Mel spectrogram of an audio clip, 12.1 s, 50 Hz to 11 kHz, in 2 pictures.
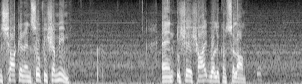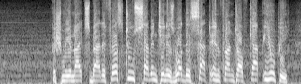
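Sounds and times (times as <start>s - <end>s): faint steady hums: 0.0s - 12.0s.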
